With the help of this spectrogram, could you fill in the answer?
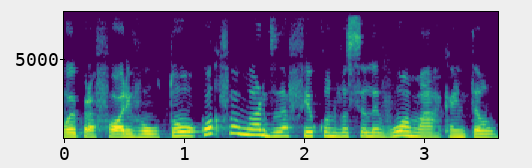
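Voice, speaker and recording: The woman has a normal speaking voice at a fairly high pitch. She moves at a fairly quick pace with ordinary pitch variation. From Brazil, São Paulo. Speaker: podcast host. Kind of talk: interview.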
